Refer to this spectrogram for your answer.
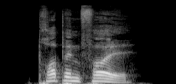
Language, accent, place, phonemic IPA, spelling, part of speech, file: German, Germany, Berlin, /ˈpʁɔpənˌfɔl/, proppenvoll, adjective, De-proppenvoll.ogg
- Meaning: 1. jam-packed, overcrowded (very crowded, at the maximum of realistic capacity) 2. full up, stuffed (full after eating, completely satiated)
